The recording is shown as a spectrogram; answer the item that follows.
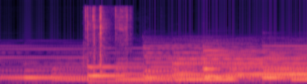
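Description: Background music with sustained keyboard-like chords; a little over half a second in, a camera shutter fires once, a short noisy click lasting under half a second.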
